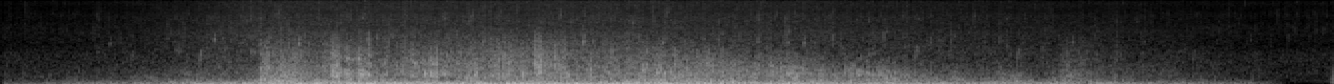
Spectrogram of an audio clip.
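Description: A long roll of thunder over steady rain. It swells in over the first two seconds, holds a heavy rumble, and fades away near the end.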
